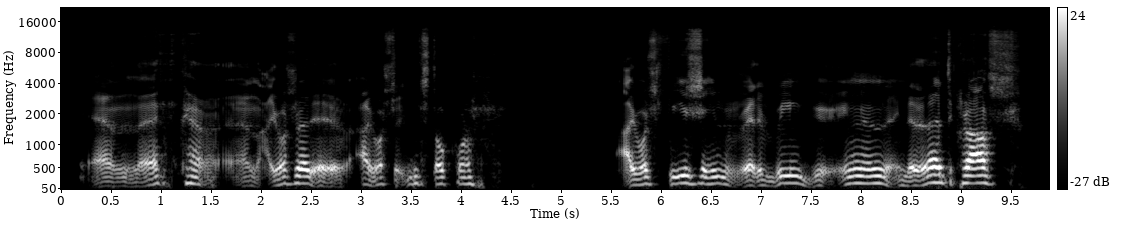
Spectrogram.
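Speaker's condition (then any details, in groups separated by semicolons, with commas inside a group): Dystonia; secondary spasticity, dystonia, parkinsonian tremor, arm, right shoulder operation; wheelchair user, involuntary movements, stiffness, new vascular parkinsonism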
